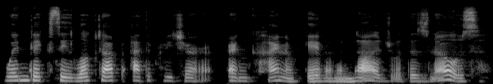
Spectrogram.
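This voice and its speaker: A low-pitched woman reads a children's story aloud as a teacher would. Her narration is expressive and made for young listeners. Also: unhurried, vocal fry. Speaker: elementary teacher reading aloud.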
